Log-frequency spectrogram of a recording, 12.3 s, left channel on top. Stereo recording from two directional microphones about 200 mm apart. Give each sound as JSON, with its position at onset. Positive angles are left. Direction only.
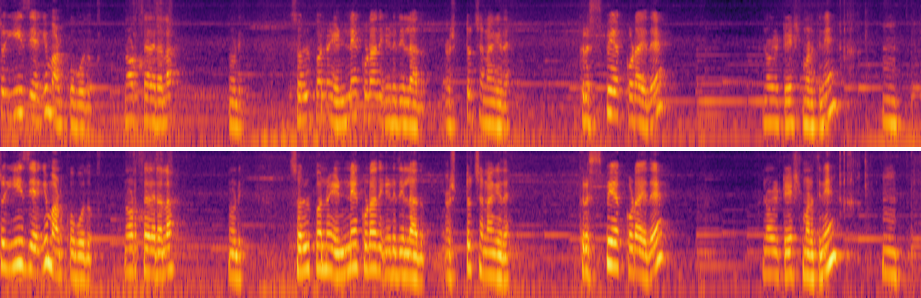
{"t": 0.0, "sound": "a woman's voice", "side_deg": -35}
{"t": 3.8, "sound": "a woman's voice", "side_deg": -35}
{"t": 7.7, "sound": "a woman's voice", "side_deg": -25}
{"t": 10.2, "sound": "a woman's voice", "side_deg": -35}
